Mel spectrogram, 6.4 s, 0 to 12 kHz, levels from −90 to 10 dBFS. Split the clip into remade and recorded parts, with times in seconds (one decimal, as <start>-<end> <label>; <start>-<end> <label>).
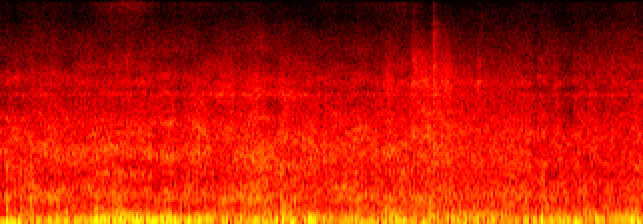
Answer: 0.0-4.4 remade; 4.4-5.2 recorded; 5.2-6.4 remade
